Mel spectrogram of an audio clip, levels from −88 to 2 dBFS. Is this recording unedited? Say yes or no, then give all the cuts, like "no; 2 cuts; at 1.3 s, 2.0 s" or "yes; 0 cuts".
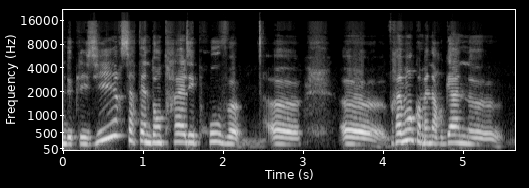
no; 1 cut; at 1.5 s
